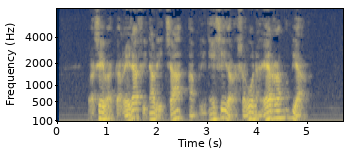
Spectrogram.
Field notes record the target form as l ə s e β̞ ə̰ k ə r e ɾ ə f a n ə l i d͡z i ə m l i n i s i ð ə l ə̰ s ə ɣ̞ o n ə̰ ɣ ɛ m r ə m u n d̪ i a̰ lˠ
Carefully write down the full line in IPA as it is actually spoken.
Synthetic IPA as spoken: l ə s e β̞ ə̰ k ə r e ɾ ə f i n ə l i d͡z a ə m l i n i s i ð ə l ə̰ s ə ɣ̞ o n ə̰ ɣ ɛ r ə m u n d̪ i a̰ lˠ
